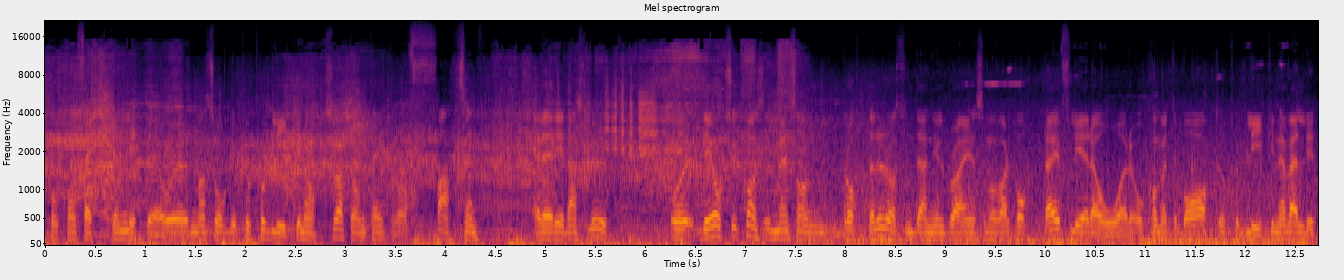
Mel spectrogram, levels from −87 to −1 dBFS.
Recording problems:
traffic noise; loud; throughout; 4 dB below the speech

